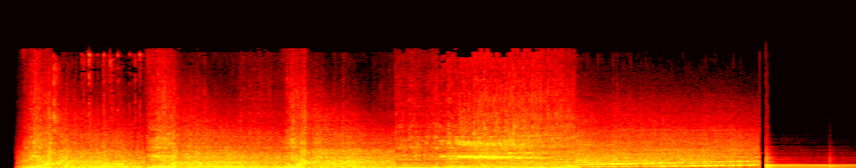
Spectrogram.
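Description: Sports-car engine sound effect: the engine revs up three times, then tyres squeal around the middle, and a long rising whoosh follows. It cuts off abruptly shortly before the end, and soft music notes begin.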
